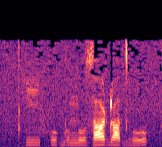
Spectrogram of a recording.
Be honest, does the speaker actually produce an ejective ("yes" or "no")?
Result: no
